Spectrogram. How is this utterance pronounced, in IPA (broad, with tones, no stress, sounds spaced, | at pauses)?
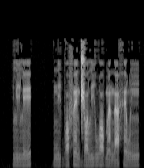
l i˨ l e˨˦ | n i˨ b ɔ˨˦ f ɛ̃˦˨ d͡ʒ ɔ˨ l i˧ w ɔ˧ b ã˨ n a˨˦ h ɛ̃˦˨ w ĩ˧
